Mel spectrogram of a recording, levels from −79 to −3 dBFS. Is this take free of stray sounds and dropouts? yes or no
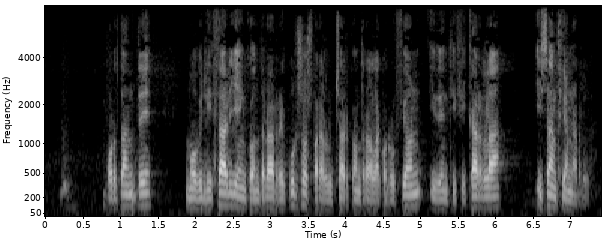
no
